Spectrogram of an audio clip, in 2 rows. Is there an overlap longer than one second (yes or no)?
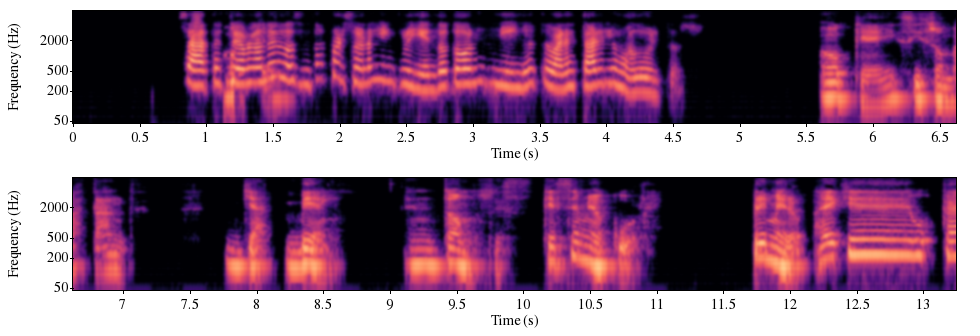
no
